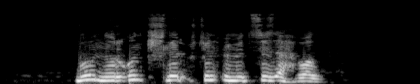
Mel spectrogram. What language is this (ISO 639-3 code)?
uig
